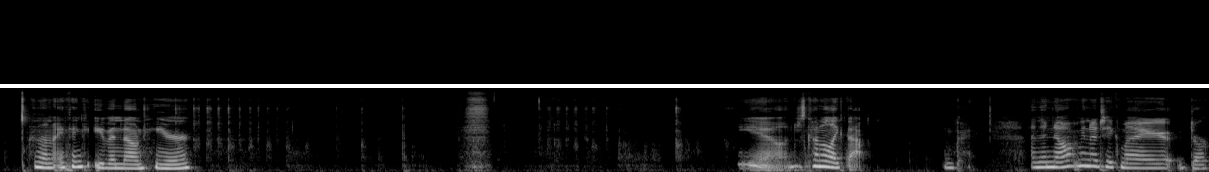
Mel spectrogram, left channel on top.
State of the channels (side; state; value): left; silent; digital silence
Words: And then I think even down here, yeah, just kind of like that. Okay, and then now I'm gonna take my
